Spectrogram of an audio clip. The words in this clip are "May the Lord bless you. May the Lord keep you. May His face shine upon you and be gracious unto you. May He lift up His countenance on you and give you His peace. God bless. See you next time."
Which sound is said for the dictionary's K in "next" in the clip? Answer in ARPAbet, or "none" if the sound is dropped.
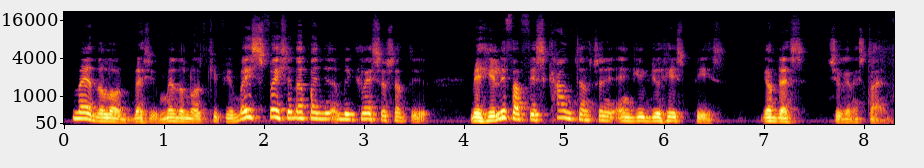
none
